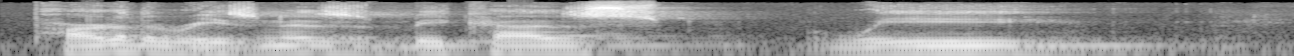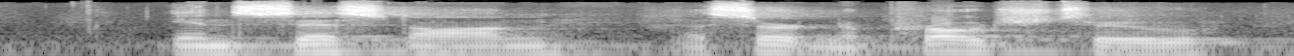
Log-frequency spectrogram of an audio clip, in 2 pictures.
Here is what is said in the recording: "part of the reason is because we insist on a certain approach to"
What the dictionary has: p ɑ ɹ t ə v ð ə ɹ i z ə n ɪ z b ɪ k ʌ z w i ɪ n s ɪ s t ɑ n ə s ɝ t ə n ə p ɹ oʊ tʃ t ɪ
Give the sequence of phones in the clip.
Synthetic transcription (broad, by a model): p ɑ ɹ t ə v ð ə ɹ i z ə n ɪ z b ɪ k ʌ z w i ɪ n s ɪ s t n ə s ɝ t n ə p ɹ oʊ tʃ t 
